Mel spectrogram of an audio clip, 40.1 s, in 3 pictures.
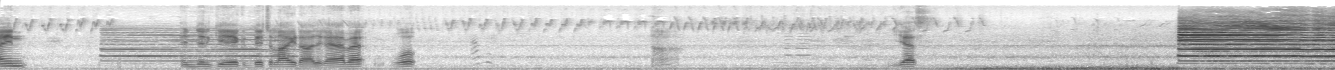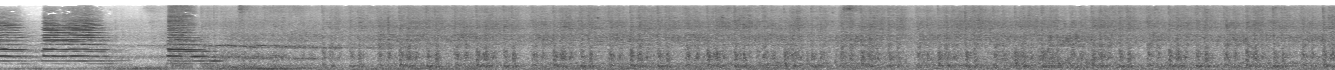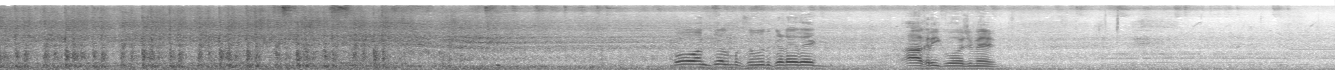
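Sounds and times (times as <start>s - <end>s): locomotive horn blasts: 1.0s - 3.3s, 7.8s - 8.3s, 11.8s - 16.5s, 37.6s - 40.0s
wheels clattering over rail joints: 16.4s - 31.8s.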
